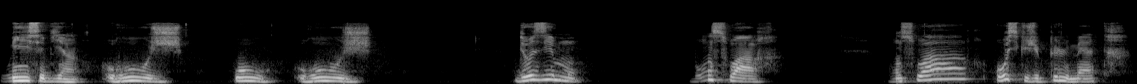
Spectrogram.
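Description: Slow, husky teacher spelling words aloud. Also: mid-range voice, expressive, a little mellow, dull audio. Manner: slow, clear spelling, switching to Arabic to explain. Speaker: French teacher. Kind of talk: classroom language lesson.

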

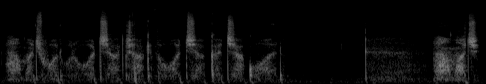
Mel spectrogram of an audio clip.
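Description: A young man does an ASMR examiner roleplay through a cloth mask, speaking softly at normal speed and frequently slipping into whispers while repeating short phrases close to the mic. He's in a small, plain indoor room, and the home recording is clearly noisy with clicks.

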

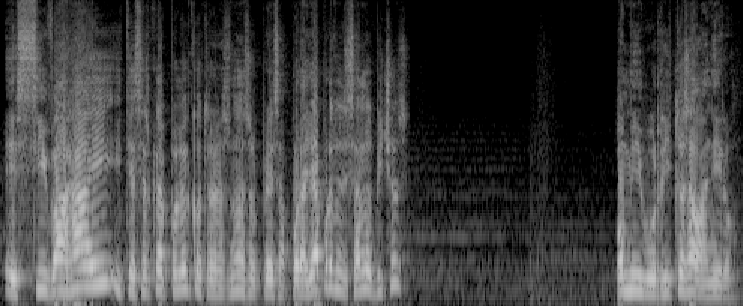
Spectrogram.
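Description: Streamer man, high voice, excitable live play commentary. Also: fairly quick, long pauses, soft background music. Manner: excitable, yelps and laughs at danger, chats with viewers. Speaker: gaming streamer.

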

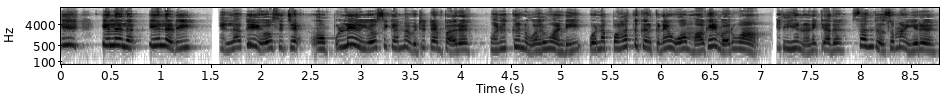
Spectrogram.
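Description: Cartoon mom, middle-aged and fretful, woman voices her, squeaky-high, fast, rambling complaints. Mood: reassuring. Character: worried middle-aged village mother, lamenting. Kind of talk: cartoon family drama phone call.

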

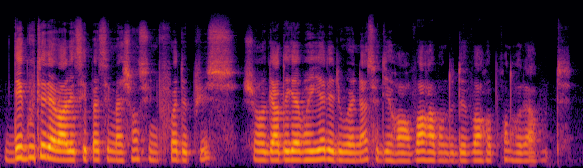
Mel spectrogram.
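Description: A woman author reading her own novel aloud in a lively storytelling way. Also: mid-range voice, fast talker. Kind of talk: audiobook reading.

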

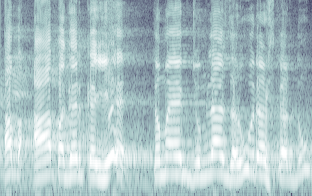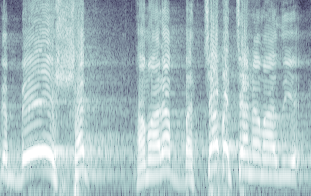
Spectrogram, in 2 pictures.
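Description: A male cleric with a Lucknow Urdu accent, delivering an impassioned sermon to a gathering, repeating phrases and shouting rhetorical questions. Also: sits high, normal speed. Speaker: Shia cleric giving a majlis. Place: religious gathering hall. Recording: long reverb of a large hall.

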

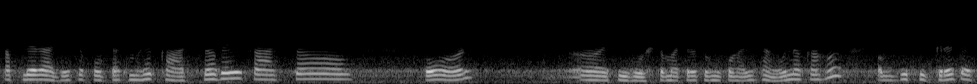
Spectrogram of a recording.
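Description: A woman voicing a gossipy young village wife passing on a secret in a hushed way. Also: mid-range voice, fairly even intonation, a little slow, close to an everyday voice. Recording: phone-like line with faint hiss.

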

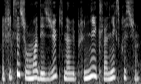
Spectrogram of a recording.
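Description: A woman reading a classic novella aloud on a live stream, in steady storytelling with occasional self-corrections. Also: mid-range voice, fast talker. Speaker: book reader on a live stream.

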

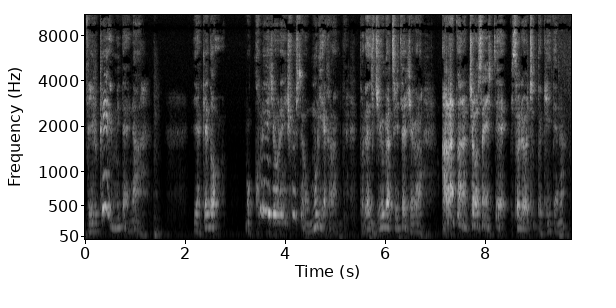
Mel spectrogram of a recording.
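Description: A man's voice: high voice, wildly swooping pitch, fairly quick, gravelly, darkish tone, recorded from a distance. A man in his seventies with a Kansai accent, talking to viewers in a rambling, self-deprecating, casual monologue. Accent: Kansai Japanese. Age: 70s. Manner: chatty, rambling, self-deprecating, jokes and laughs. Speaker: vlogger.

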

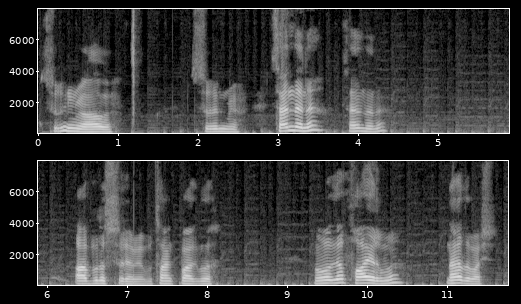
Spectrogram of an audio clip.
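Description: A young man giving casual, excitable commentary on a VR game, slangy, with loud outbursts, sometimes speaking English. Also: sits high, slow, long pauses, clear, resonant tone, faint music behind. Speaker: gaming youtuber.

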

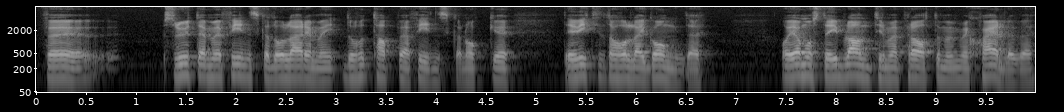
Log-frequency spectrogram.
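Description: A young man vlogging casually, halting and restarting often as he tries out new words. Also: on the low side, steady tone. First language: Swedish and Finnish. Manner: halting, full of restarts and fillers, sounding out foreign words. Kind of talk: casual vlog.

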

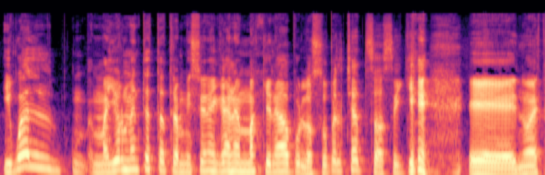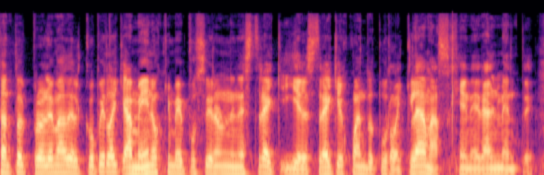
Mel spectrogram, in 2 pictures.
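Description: A man's voice: on the high side, normal speed, a bit bright, smooth. A man streaming casual live commentary as he reacts to a film.

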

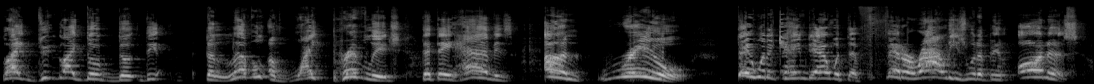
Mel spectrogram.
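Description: A man in his thirties hosting a live political call-in show from a studio desk, talking loud and animated with casual slang and cursing. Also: very high voice. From United States. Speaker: talk show host.

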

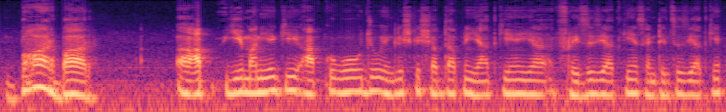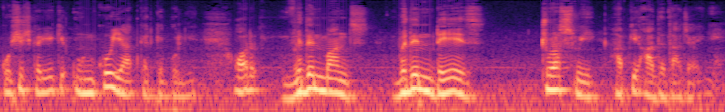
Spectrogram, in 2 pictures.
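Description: A man's voice: medium pitch, steady tone, unhurried, mellow, slight background noise. A man giving an earnest, motivational spoken lesson, calling viewers his friends and slipping English phrases into his talk. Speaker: English teacher.

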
